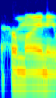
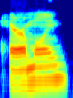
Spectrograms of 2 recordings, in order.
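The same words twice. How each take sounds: First: The name is said in its usual form. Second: The name is said in a misread form. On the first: The speaker calls it right. "I thought Hermione was" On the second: The speaker calls it wrong. "I've been mispronouncing it for years"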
